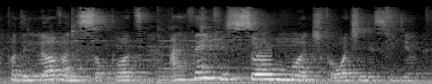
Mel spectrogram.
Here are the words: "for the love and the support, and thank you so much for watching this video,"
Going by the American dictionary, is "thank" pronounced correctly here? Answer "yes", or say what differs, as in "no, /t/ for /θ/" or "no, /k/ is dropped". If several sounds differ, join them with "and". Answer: yes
